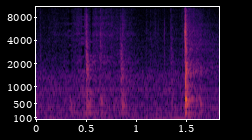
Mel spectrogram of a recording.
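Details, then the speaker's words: Big Joe personal electric man lift: sharp dry relay clicks as power is switched on and off, the relay pulling in and opening normally; fired by hand while testing forward and reverse. "Yeah. So the relay is working, it's pulling in."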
